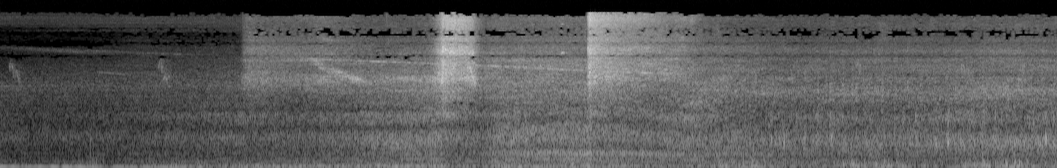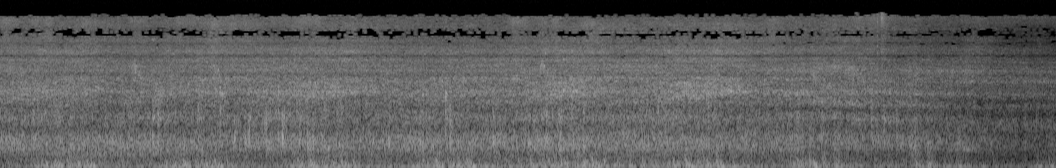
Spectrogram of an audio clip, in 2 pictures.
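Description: GO Transit commuter train of bilevel coaches passing close by: a steady rumble of steel wheels on the rails, with two short sharp hisses about four and six seconds in, easing off near the end.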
